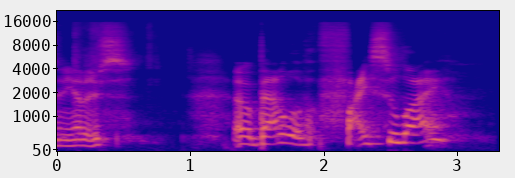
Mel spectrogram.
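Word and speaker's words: Faesulae: others oh battle of phi sulai that a e sounds like i hi that kind of sound constanz is how his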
